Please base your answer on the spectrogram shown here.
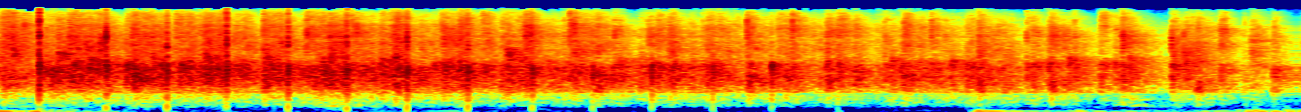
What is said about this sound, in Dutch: Ja, mag ik applaus voor Koen de Jong.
